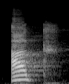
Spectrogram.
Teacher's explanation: pada saat mengucapkan huruf kaf, kadar aliran napas itu tidak mengalir seluruhnya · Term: hams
